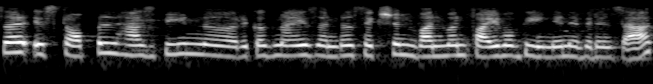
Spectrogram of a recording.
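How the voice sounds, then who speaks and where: A fairly high-pitched woman's voice with fairly even intonation and a moderate pace, over noticeable background noise. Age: 20s. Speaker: job interview candidate. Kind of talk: mock job interview. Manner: hesitant, many fillers; formal, polite.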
